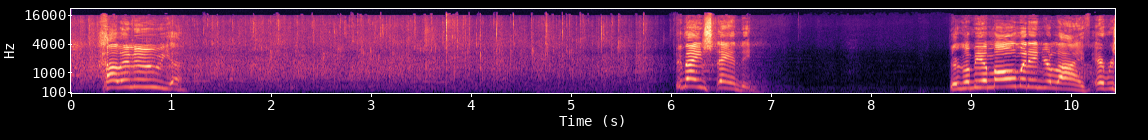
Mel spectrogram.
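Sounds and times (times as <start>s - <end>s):
audience clapping hands: 0.0s - 6.5s
speech: 0.3s - 1.3s, 6.1s - 7.0s, 8.8s - 10.4s.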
